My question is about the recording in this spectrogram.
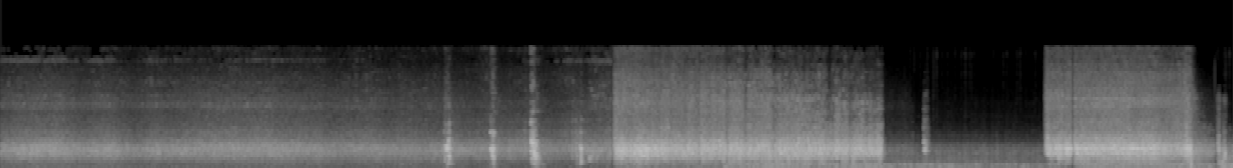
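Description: Hand-held plasma cutter cutting through steel plate: a steady loud hiss, with a few sharp pops about four to six seconds in. The hiss grows louder about six seconds in, drops away for a second or two just before the nine-second mark, then starts again for a second cut.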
